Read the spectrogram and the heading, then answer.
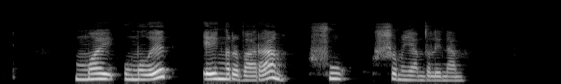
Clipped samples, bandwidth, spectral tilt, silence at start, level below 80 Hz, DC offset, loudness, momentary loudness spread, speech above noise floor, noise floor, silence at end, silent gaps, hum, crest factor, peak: under 0.1%; 7.4 kHz; -6.5 dB/octave; 0.75 s; -66 dBFS; under 0.1%; -17 LUFS; 17 LU; 63 dB; -79 dBFS; 1 s; none; none; 16 dB; -2 dBFS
